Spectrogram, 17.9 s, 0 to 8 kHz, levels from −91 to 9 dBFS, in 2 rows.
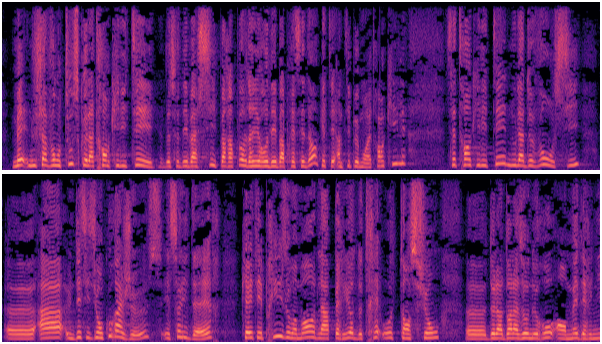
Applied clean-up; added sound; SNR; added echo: none; none; none; none.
